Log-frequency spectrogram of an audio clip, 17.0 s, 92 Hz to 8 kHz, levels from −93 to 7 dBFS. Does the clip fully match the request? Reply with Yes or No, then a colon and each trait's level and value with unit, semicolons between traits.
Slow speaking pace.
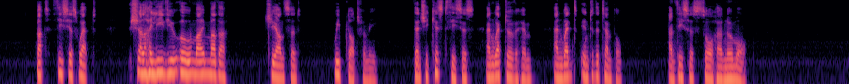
Yes: slow, 125 wpm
